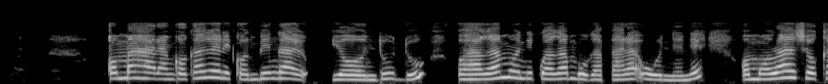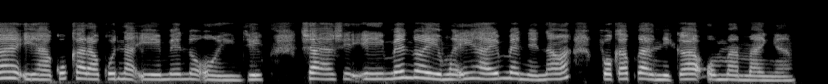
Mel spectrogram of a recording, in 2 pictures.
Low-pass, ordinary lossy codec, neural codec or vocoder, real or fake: 7.2 kHz; Opus, 64 kbps; codec, 16 kHz in and 24 kHz out, 2.2 kbps, FireRedTTS-2 codec; fake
